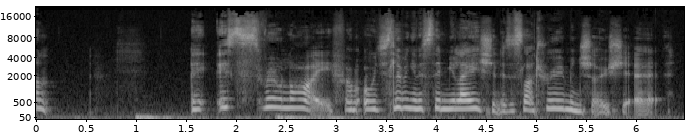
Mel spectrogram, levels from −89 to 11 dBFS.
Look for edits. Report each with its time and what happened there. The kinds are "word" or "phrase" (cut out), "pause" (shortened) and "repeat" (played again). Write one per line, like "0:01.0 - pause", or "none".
0:05.0 - word

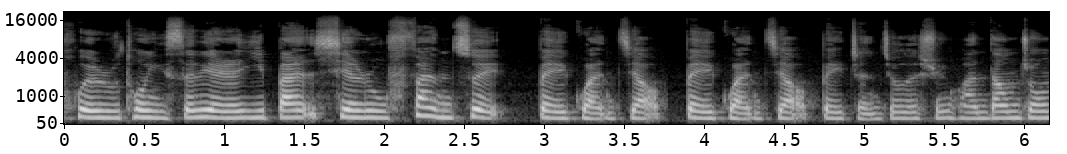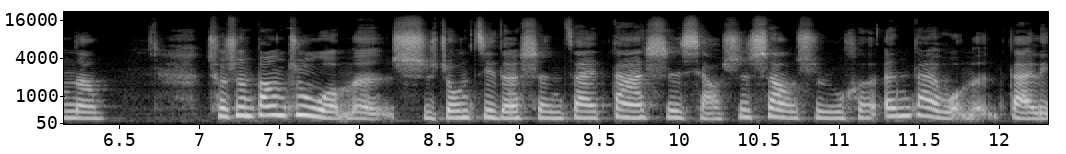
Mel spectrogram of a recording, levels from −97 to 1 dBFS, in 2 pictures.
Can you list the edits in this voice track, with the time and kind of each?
0:03.8 - repeat

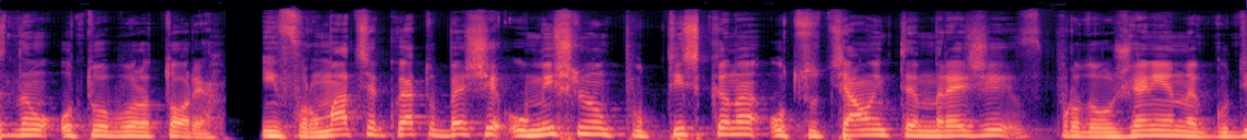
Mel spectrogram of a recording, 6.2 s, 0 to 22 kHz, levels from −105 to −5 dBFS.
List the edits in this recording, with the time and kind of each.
0:01.2 - pause

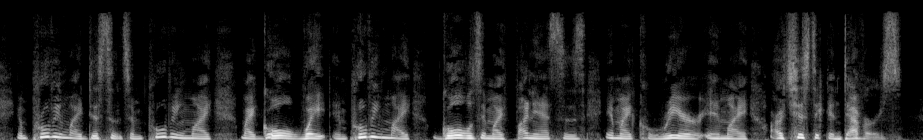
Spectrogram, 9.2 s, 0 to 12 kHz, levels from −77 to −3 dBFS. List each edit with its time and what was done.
none

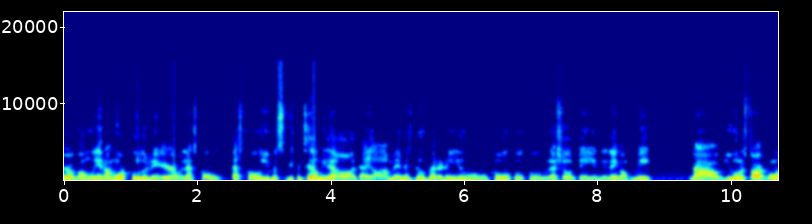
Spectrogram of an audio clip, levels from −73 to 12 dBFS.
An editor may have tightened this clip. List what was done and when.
0:02.4 - pause
0:06.7 - word
0:08.5 - word

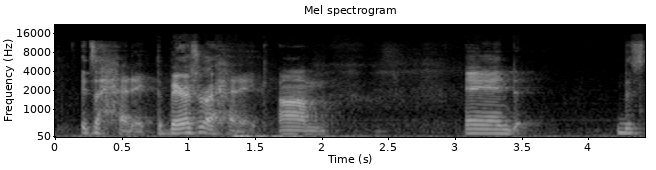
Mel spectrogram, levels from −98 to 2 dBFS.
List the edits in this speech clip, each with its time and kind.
none

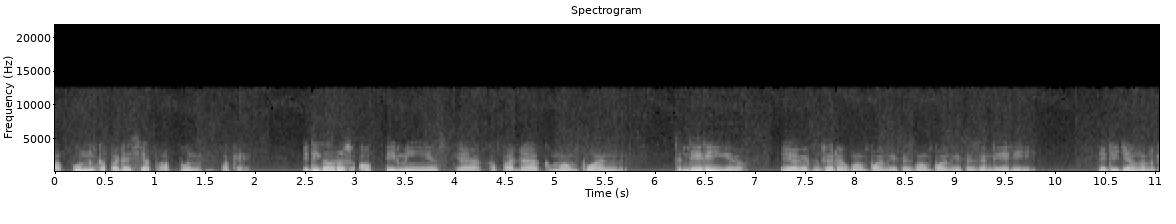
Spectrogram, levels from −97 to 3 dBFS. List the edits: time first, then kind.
0:01.6 - pause
0:02.6 - word
0:06.2 - word
0:07.1 - pause
0:07.7 - phrase
0:08.6 - repeat

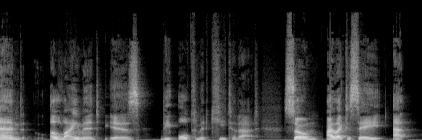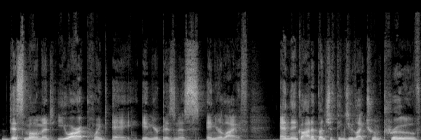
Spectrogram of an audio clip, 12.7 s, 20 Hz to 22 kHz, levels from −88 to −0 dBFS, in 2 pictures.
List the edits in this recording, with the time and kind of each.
0:01.6 - word
0:04.8 - pause
0:10.8 - word

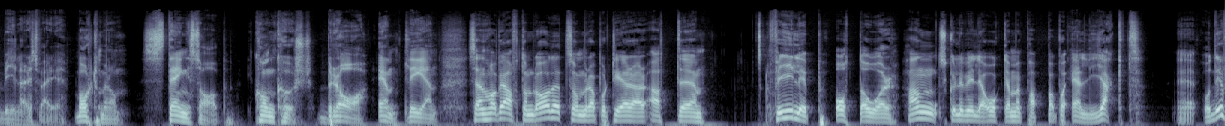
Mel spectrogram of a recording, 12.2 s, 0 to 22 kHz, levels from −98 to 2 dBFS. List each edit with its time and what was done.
0:09.0 - pause

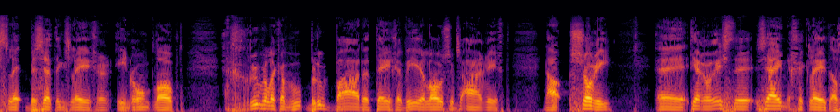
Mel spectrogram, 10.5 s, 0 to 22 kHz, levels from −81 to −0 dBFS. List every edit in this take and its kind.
0:01.6 - word
0:05.7 - word
0:08.6 - word

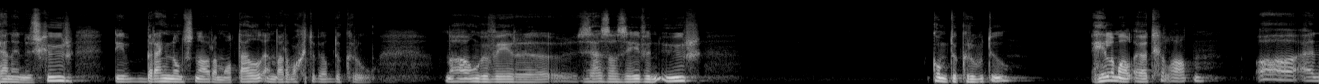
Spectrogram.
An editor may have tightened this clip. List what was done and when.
none

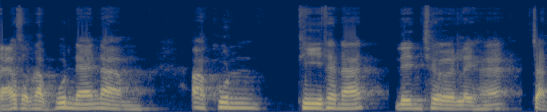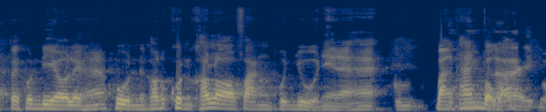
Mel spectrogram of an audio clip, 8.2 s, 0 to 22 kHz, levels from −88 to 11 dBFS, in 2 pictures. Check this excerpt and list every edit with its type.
0:02.1 - pause
0:02.9 - pause
0:03.9 - pause

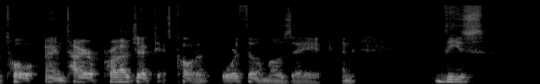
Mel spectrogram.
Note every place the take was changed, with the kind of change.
0:01.0 - word
0:01.6 - phrase

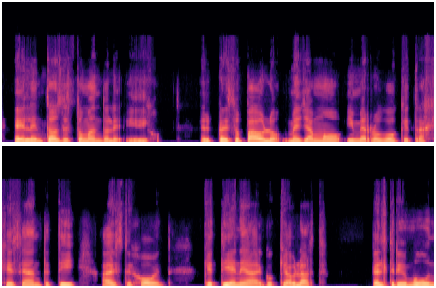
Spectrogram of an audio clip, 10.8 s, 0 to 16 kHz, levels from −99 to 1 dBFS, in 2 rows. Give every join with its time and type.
0:01.5 - phrase

